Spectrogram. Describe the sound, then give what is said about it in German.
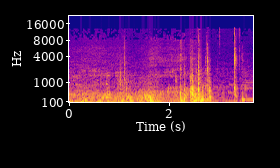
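A car's power sliding rear door, closed at the push of a button, glides shut with a steady motorized whir, then a few rattling clicks and a firm latching thud near the end, with no talking. “Wir machen mal die Tür zu, das geht natürlich ganz einfach. Nur auf den Knopf drücken.”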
